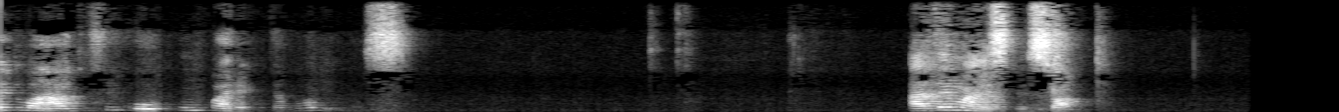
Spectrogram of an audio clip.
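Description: A woman speaks close by, explaining with animation.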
